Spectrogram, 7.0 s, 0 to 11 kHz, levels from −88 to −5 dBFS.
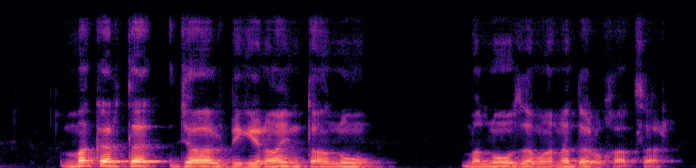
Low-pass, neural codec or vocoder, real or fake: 9.9 kHz; autoencoder, 48 kHz, 128 numbers a frame, DAC-VAE, trained on Japanese speech; fake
